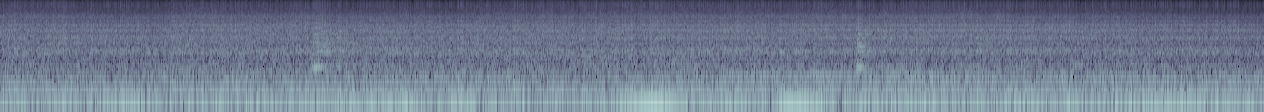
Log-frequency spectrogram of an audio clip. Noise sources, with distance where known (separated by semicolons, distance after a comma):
unidentified alert signal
